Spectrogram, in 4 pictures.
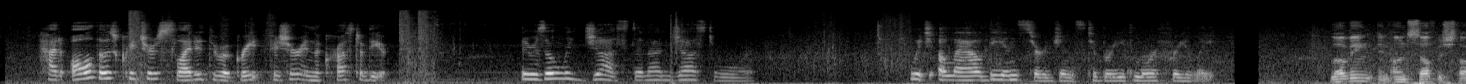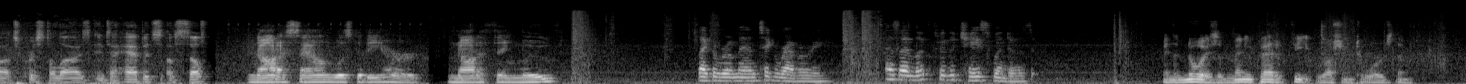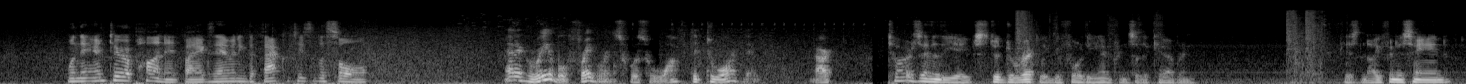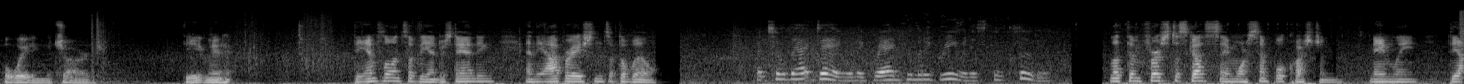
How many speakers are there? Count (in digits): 9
